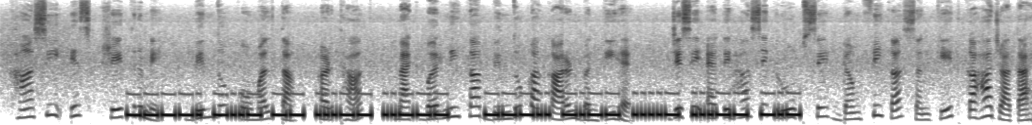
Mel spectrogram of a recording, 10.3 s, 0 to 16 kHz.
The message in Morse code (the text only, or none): 9XM32 8Y43K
